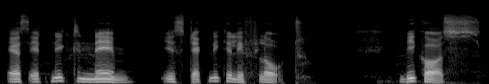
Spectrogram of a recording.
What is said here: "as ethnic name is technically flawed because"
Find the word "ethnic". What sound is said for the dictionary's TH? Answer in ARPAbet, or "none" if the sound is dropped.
T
